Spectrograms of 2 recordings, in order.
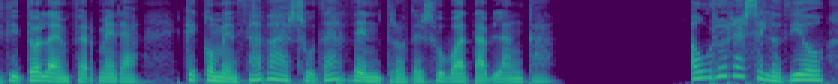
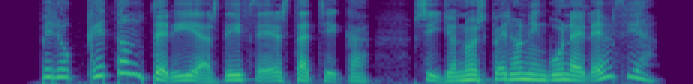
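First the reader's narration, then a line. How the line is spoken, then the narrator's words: Laughing exclamation. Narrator (Spanish): rompió a reír y mirando a su nuera exclamó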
